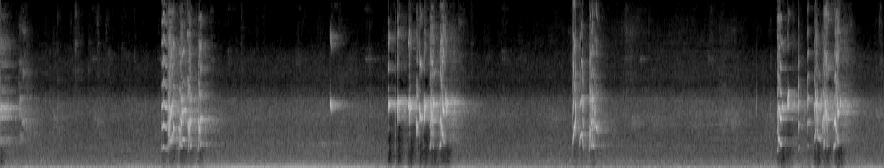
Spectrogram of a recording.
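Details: Lovebird giving short bursts of sharp, squeaky chirps, four clusters spaced a few seconds apart with quiet room hum between them, from a recording meant to get other lovebirds calling.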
